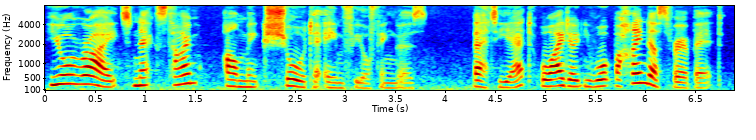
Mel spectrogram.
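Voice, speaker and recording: A woman's voice: a little high, lively intonation, unhurried, a little mellow, a little hiss or hum. A woman playing a tough, sardonic young bounty hunter who narrates an audio drama in a wry, world-weary way. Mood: threatening. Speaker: narrator and lead.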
